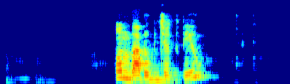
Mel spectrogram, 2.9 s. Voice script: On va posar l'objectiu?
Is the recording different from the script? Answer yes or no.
yes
